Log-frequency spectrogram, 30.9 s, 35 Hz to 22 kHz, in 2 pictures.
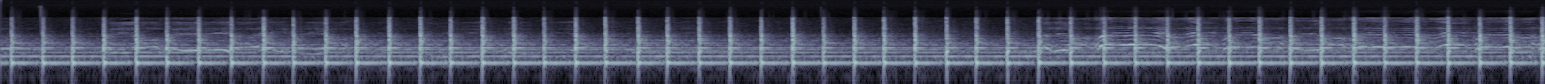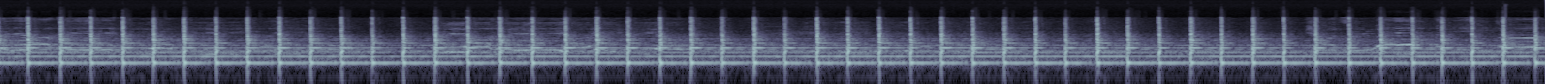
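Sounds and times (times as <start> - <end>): man singing: 0.0 - 7.1, 10.3 - 25.3, 28.4 - 30.9
hand drum struck with a beater: 0.0 - 30.9.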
